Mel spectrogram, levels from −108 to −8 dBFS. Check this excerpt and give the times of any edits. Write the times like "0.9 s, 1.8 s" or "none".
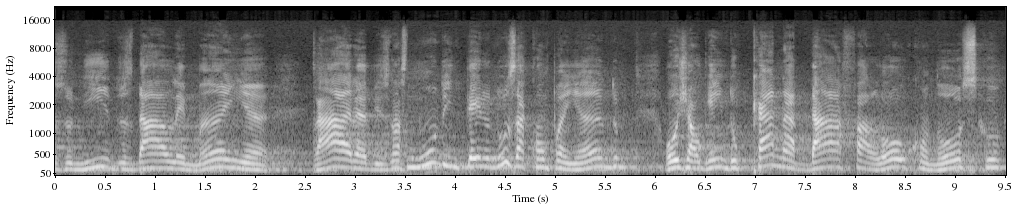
2.6 s, 3.5 s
